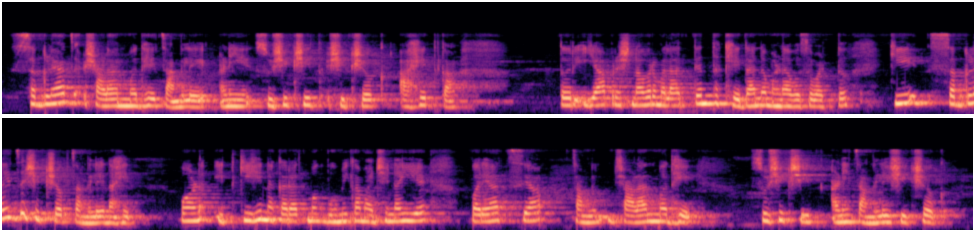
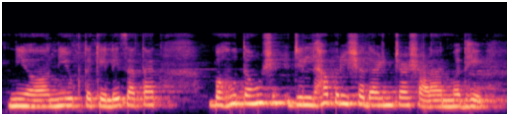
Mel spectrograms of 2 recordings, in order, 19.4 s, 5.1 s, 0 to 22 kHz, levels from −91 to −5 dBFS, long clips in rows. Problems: none marked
